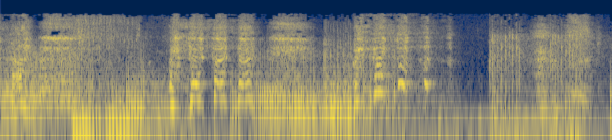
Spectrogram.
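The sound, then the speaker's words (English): Someone imitates fart sounds, a run of loud, wet, sputtering raspberry-like blasts with buzzy low rumbles, strung together over several seconds with bits of laughter mixed in. “Okay, can you make fart sounds?”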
